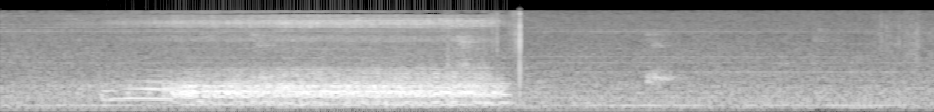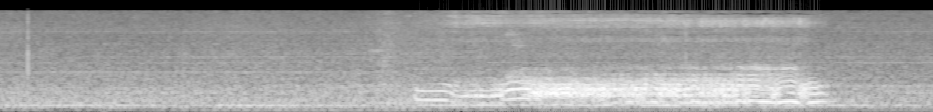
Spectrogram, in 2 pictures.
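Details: Two long, rattling, fluttering breaths about six seconds apart, with quiet pauses between, from a sleeping Shih Tzu: snoring.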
